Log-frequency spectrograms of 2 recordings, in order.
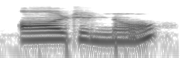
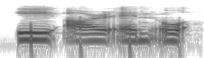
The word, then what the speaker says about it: Arno: my first name is or no i know it it reads a-r-n-o like arno but in bengali it's pronounced as orno which is very hard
